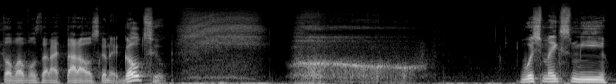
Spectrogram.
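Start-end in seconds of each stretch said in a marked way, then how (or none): 2.9-4.1 soft, falling exhale; sigh. Real, not acted. Pausing before rethinking training, soft sigh. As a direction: let out a soft breath.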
